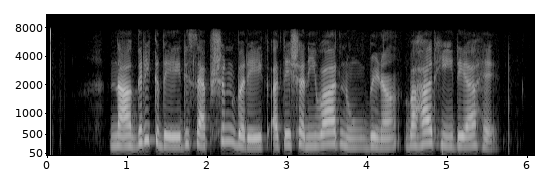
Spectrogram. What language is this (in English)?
Punjabi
